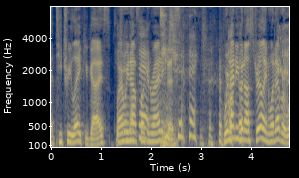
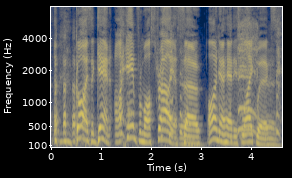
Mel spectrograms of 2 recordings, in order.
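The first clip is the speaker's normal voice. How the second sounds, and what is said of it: Weak put-on Australian accent. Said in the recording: “You could do an Australian accent. ... Not a good one. ... It's a hard accent.”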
